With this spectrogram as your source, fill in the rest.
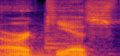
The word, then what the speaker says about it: Arceus: use that Pokémon, uh which I pronounce as Arceus, by the way. If you pronounce it Arkius, then that's fine, but that's not how I do it, so.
